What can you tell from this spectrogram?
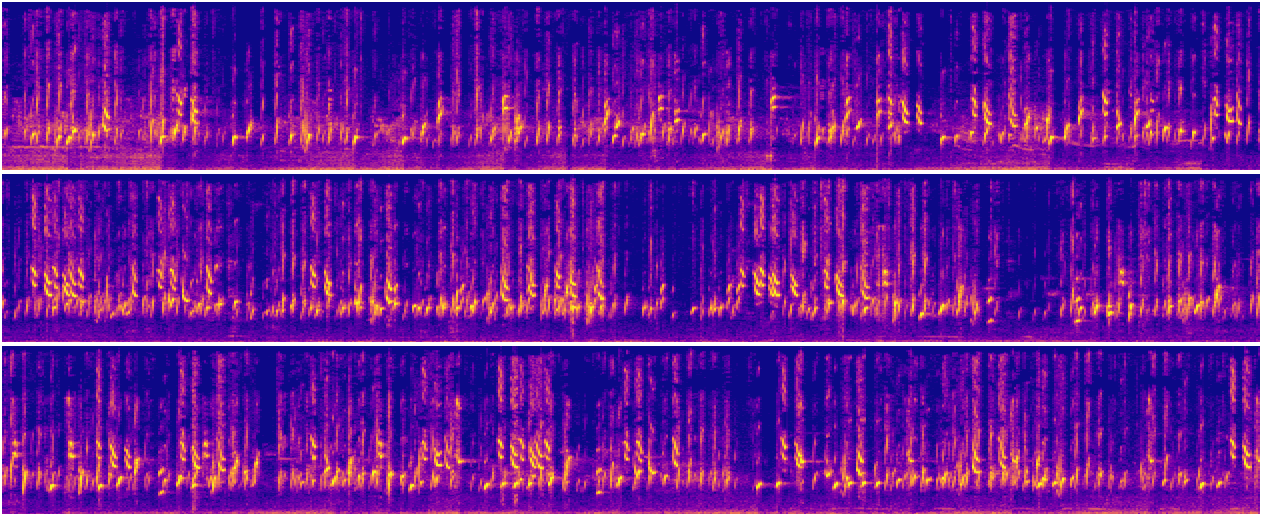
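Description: European goldfinch song: rapid, nearly unbroken twittering and chirping, with a couple of brief pauses a little past the middle.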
